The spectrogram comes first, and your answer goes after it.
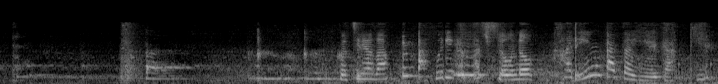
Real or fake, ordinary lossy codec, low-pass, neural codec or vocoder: fake; none; none; codec, 16 kHz, 1.1 kbps, Voila-Tokenizer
